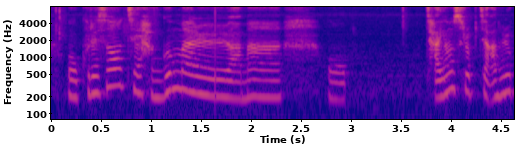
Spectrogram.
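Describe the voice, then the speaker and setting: A woman's somewhat breathy voice, fairly high in pitch, has a dark, mellow tone and ordinary pitch variation. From Japan. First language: Japanese (speaking Korean). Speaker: language-learning YouTuber. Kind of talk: casual vlog talk to viewers. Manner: halting, many fillers.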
